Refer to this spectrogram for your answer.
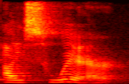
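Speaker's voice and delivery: normal talking voice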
